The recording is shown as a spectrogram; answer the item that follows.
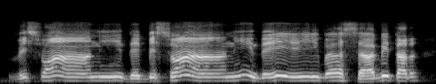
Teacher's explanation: So there are in Vishwa there are 2 vas, but the first va is pronounced as ba, while the second va is pronounced as va. Both are bilabial. None of the words in Vishwa of Nepali Pandits or the Pandits of North Indian Pandits pronounce it labiodental.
